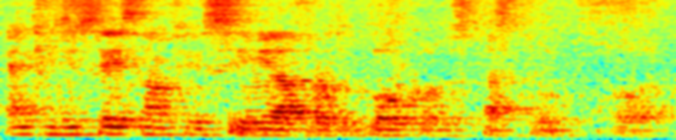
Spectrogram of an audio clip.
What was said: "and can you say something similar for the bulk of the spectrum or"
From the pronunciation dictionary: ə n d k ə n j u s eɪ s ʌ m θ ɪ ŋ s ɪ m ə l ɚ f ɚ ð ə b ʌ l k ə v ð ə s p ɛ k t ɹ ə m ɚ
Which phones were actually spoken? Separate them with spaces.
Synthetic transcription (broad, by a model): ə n k ə n j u s eɪ s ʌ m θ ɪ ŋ s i m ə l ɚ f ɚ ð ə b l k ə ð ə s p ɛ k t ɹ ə ɚ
